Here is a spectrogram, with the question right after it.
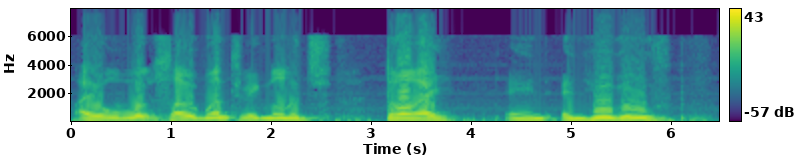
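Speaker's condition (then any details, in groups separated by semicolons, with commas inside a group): Cerebral palsy; discovered at age 2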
